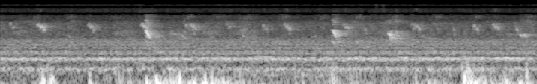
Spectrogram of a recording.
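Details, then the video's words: Bees and other insects buzzing around a flowering tree, a steady low hum with short high chirps from birds scattered throughout. "Buzzing tree"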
